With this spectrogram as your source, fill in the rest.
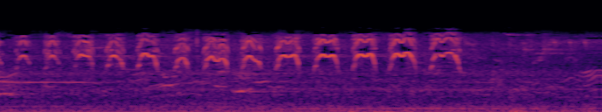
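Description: An osprey calls with quick, repeated high chirps.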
